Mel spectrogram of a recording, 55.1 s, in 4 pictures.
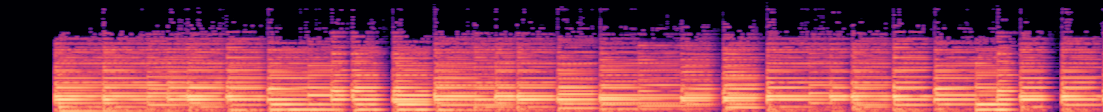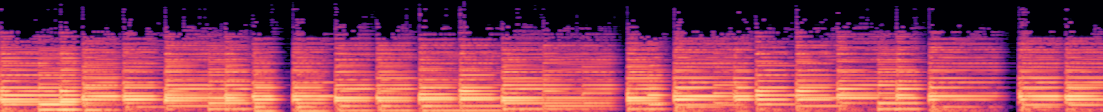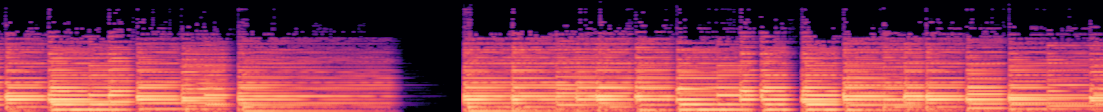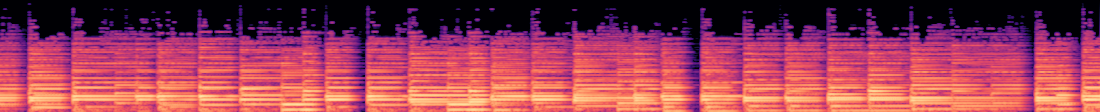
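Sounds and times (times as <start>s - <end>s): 
piano: 0.7s - 32.6s, 33.4s - 55.1s.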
